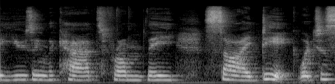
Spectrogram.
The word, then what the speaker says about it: Psy: we will be using the cards from the side deck which is spelt P sy and that is what it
